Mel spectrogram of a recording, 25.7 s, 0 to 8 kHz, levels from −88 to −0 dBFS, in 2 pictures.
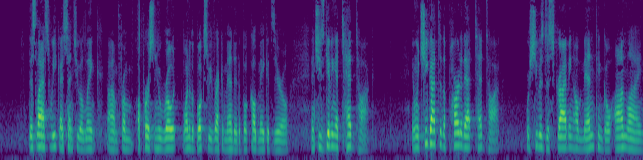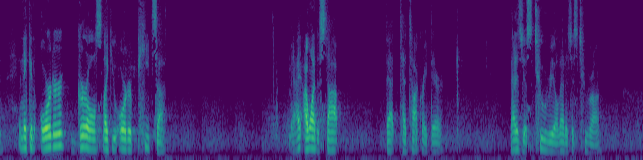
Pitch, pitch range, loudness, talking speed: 150 Hz, 140-160 Hz, -29 LUFS, 195 wpm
